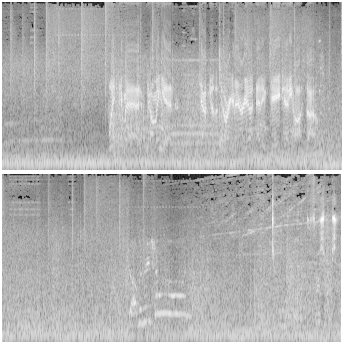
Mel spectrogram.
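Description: A heavy machine hums with a steady low rumble.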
